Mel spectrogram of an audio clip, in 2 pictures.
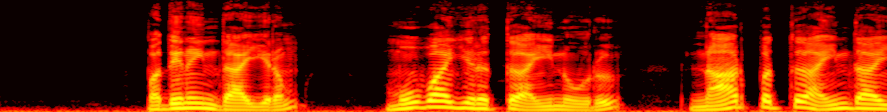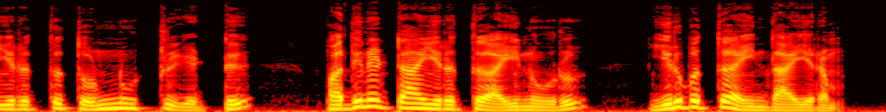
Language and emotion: Tamil, neutral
